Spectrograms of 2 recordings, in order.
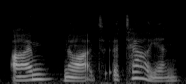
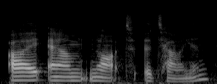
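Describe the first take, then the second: First: "I'm" run together as one syllable; contracted short form. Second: "I am" as two full, separate words; uncontracted long form. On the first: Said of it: "The short version would be". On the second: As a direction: say "I am" in full, each word distinct. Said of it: "We wouldn't normally say". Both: Shown as a demonstration.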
